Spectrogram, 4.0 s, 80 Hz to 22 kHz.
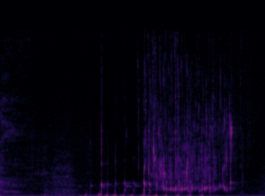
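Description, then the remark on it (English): Gin, a small-batch handcrafted 95-proof gin from a new bottle, glugs from the bottle into a glass in a quick run of rhythmic gurgles, then pours more smoothly with a rising splash before stopping. Clear, with no talking. “Good pour.”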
